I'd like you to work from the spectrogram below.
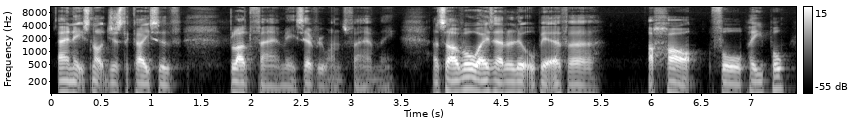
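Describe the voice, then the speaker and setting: A man with a strong East London accent talks as an interview guest, his voice sitting very low. He rambles, fills pauses with ums and you-knows, and laughs easily as he goes. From East End of London, England. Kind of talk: conversational interview.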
